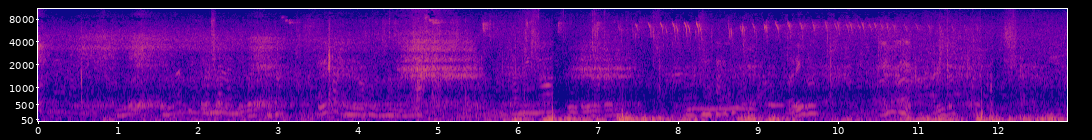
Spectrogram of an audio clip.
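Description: Wind gusting on the microphone in heavy low rumbles from about halfway through, over faint voices of people talking in the background.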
